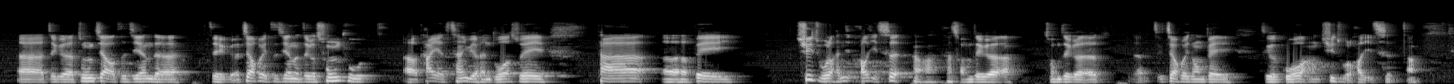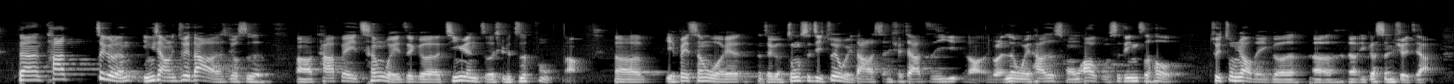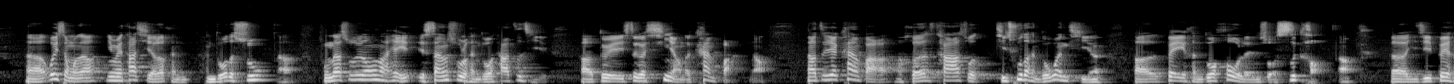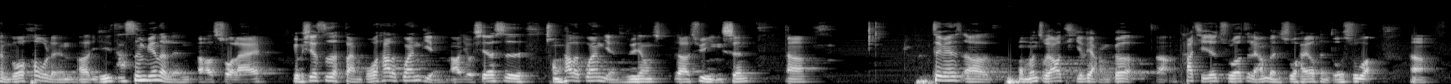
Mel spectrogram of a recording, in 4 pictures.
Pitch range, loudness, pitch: 120-165 Hz, -14 LUFS, 135 Hz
